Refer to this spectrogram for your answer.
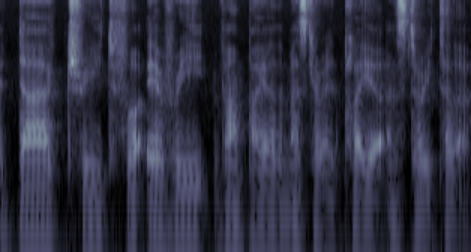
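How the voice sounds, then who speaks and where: A man speaks slowly-ish with a very deep, low pitch and a dark, mellow tone, somewhat breathy, keeping his intonation fairly even. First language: French. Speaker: game developer. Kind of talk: reading aloud. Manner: halting.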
